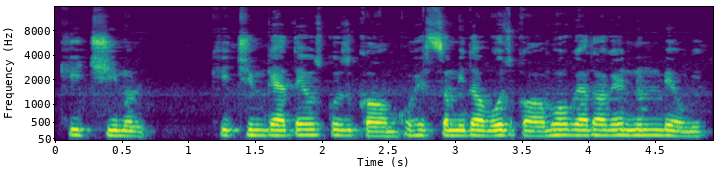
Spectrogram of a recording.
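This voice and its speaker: A man's voice: on the high side, level tone, brisk, a little mellow, a little hiss or hum. A man teaching language exam questions, explaining answers patiently step by step.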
